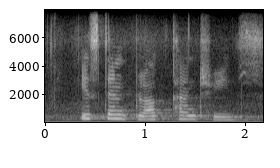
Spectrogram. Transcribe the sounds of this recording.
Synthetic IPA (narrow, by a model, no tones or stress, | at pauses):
istʰɛnblɔkʰːãntʰriz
